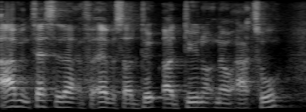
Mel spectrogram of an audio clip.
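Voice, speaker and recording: Ordinary pitch variation from a man, with noticeable background noise. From Norway, Ghanaian family. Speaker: fitness content creator. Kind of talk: livestream Q&A. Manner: casual, relaxed.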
